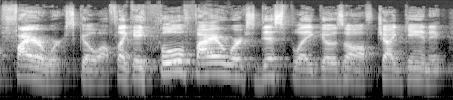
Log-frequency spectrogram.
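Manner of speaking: normal talking voice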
